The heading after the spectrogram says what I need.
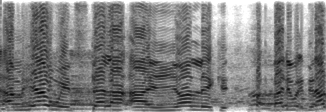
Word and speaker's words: Ayanleke: All right, I'm here with Stella Ayanleke. By the way, did I pronounce that well? Ayanleke. Ayanleke.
